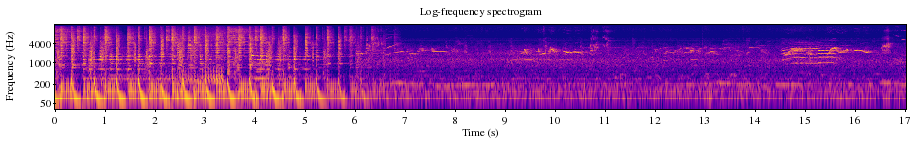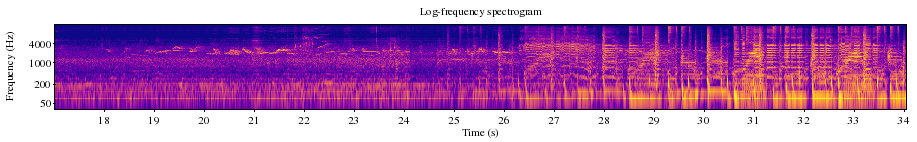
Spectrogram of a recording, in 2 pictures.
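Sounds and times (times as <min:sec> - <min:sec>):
steady low rumble: 0:00.0 - 0:06.5, 0:26.2 - 0:34.0
birds chirping and calling: 0:00.0 - 0:34.0.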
